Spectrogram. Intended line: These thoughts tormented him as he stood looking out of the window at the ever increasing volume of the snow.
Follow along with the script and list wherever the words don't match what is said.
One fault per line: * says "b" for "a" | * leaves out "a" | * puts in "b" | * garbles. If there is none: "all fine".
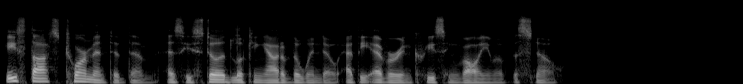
* says "them" for "him"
